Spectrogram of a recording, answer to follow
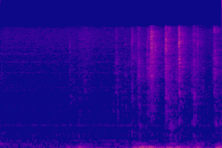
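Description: Typing on a computer keyboard: a quick run of key clicks with dull thuds, starting a little under a second in and getting louder.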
